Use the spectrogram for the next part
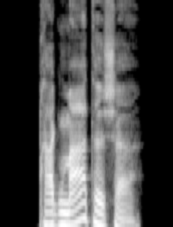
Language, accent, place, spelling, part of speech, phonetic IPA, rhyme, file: German, Germany, Berlin, pragmatischer, adjective, [pʁaˈɡmaːtɪʃɐ], -aːtɪʃɐ, De-pragmatischer.ogg
- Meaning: 1. comparative degree of pragmatisch 2. inflection of pragmatisch: strong/mixed nominative masculine singular 3. inflection of pragmatisch: strong genitive/dative feminine singular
